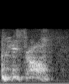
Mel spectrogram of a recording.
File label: male taunt; starsiege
